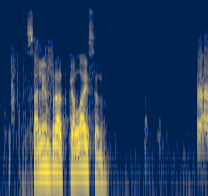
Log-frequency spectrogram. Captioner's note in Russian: На казахском языке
